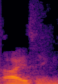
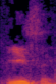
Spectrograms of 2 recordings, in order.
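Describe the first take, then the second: First: The name is said with an American pronunciation. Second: The name is said with a German pronunciation. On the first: "Americans pronounce it Ising" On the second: "Germans pronounce it Ising"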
